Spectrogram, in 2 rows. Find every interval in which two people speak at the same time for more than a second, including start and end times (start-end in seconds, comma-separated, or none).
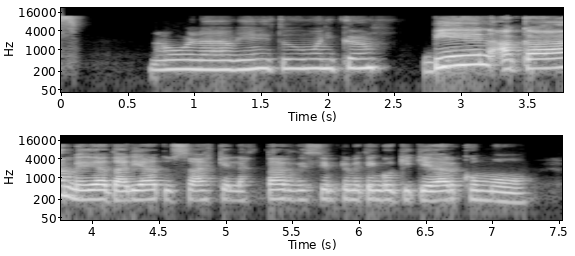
none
